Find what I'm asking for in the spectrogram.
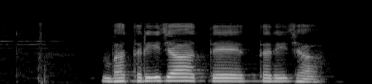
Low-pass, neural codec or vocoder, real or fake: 7.2 kHz; none; real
